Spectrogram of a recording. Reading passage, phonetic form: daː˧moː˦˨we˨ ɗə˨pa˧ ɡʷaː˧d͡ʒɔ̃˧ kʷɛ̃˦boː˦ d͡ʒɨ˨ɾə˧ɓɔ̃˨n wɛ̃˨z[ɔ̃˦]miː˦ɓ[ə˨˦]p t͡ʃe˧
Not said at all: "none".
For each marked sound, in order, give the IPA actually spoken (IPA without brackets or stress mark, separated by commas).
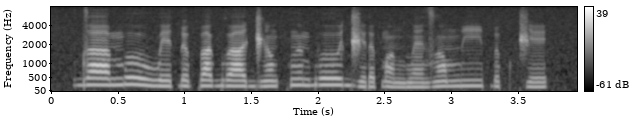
ɔ̃˦, ə˨˦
